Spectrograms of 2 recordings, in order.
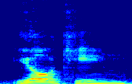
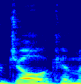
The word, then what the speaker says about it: Joachim: and and her father yo Keem or Joachim as you may like to pronounce it yeah so I've memorized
